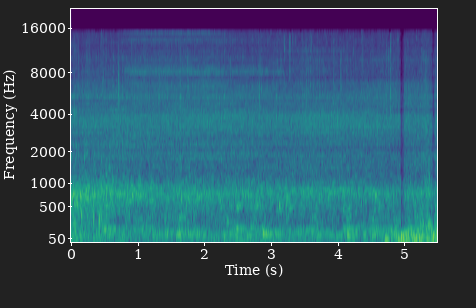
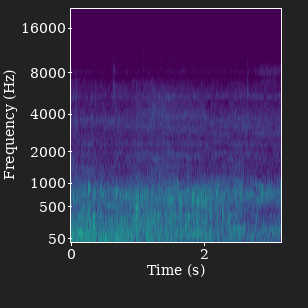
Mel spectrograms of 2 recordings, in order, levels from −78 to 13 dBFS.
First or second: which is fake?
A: second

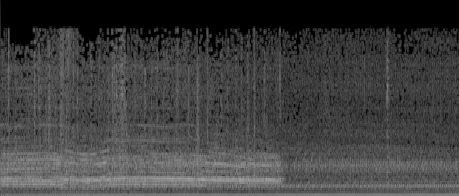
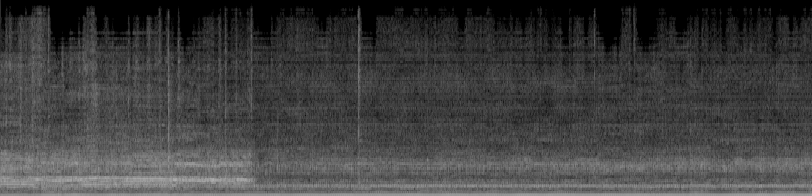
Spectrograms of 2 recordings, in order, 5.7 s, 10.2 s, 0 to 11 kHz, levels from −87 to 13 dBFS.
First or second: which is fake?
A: second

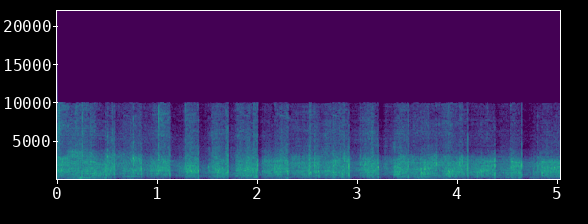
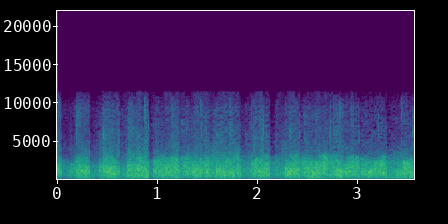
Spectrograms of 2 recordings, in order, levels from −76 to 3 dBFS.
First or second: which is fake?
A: first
